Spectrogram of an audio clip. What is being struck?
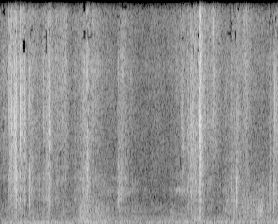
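Magnesium carbonate gym chalk block.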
